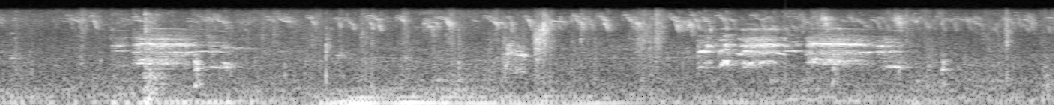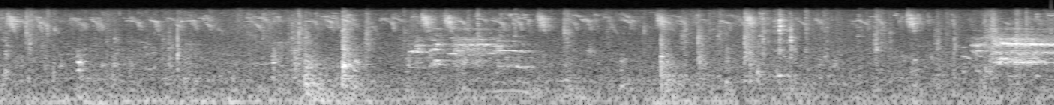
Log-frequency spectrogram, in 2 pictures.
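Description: Animal calls, each about a second long, heard four times over a steady crackle of short high ticks.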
